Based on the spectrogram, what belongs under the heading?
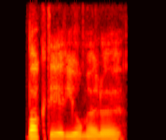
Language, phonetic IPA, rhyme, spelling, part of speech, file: Hungarian, [ˈbɒkteːrijumøløː], -løː, baktériumölő, adjective / noun, Hu-baktériumölő.ogg
- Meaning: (adjective) bactericidal (that kills bacteria); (noun) bactericide (any substance that kills bacteria)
